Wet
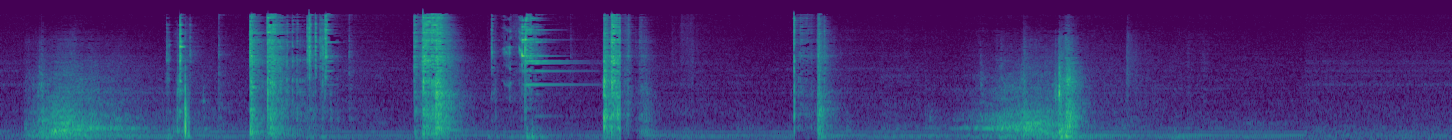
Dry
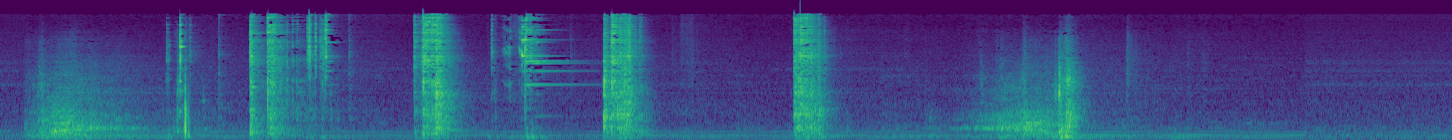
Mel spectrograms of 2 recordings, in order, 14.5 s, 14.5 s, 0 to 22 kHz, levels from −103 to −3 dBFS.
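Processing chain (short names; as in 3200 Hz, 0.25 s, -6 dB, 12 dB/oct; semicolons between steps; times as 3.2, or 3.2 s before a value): 6.15–8.17 flipped gate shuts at -13 dBFS, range -27 dB; gain -7 dB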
